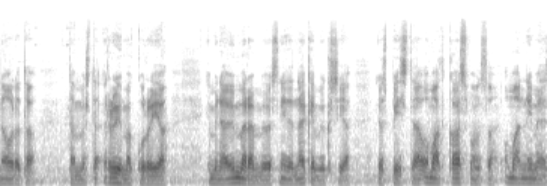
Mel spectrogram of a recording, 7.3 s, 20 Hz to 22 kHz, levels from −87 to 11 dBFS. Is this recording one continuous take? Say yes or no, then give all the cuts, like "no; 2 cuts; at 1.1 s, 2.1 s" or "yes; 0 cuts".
yes; 0 cuts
